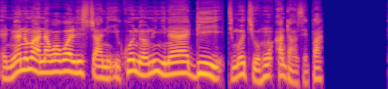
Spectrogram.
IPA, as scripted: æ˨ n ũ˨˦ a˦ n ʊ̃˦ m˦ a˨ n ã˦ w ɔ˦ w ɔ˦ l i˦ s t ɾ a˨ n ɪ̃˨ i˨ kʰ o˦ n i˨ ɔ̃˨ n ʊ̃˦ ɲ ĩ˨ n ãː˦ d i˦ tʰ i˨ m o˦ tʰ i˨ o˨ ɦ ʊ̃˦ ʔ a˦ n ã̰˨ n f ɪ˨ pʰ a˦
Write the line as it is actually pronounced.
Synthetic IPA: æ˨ n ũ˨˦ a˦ n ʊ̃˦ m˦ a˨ n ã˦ w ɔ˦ w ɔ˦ l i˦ s t ɾ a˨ n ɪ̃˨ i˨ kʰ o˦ n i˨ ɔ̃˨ n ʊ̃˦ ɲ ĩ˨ n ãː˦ d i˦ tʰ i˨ m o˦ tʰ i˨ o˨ ɦ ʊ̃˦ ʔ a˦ d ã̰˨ n s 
